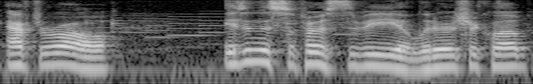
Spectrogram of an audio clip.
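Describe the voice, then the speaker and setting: A man's voice: a little high, a little fast, a little mellow, faint music behind. Man casually narrating a game. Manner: casual, amused, reads narration plainly. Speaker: streamer. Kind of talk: reading a visual novel aloud with reactions.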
